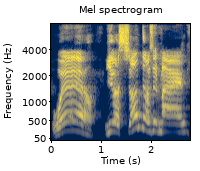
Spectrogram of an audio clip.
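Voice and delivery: loud, slow, high hammy bellow; hammed-up impression of the offended star; Al Pacino. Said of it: "And he just goes".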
